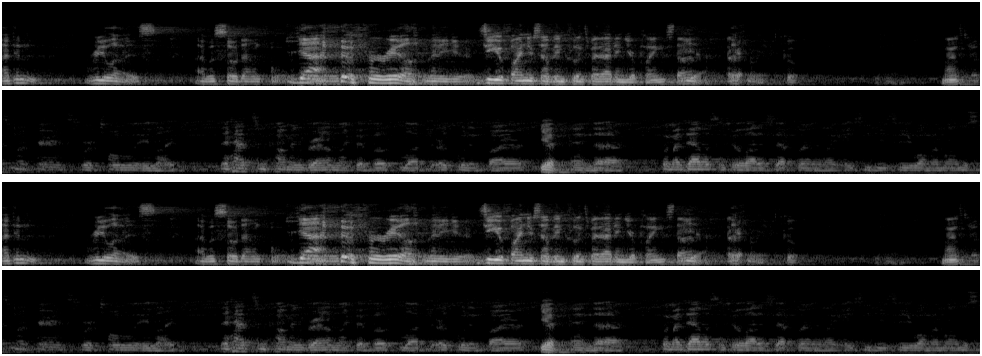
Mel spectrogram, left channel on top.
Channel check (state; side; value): identical; both; correlation 1.00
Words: I didn't realize I was so down for. Yeah, For, like, for real. many years. Do you find yourself influenced by that in your playing style? Yeah, Okay, definitely. Cool. Miles? Yes, my parents were totally like, they had some common ground, like they both loved Earth, Wind, and Fire. Yeah. And, but my dad listened to a lot of Zeppelin and like AC/DC, while my mom was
